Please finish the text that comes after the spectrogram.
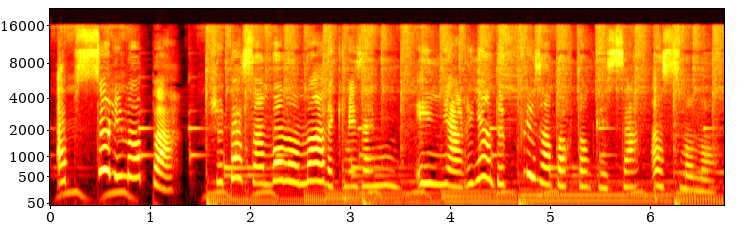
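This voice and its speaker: Very high-pitched diva cartoon pup. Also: female voice, lively intonation, moderate pace. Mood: assured. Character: vain but repentant young female influencer pet dog. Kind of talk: children's cartoon dub. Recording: music behind the voice.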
